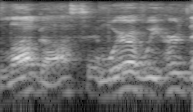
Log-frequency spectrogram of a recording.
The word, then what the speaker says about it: logos: It's not logos. That's our English coming at it. It's logos. That letter O in the Greek is more of an A.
